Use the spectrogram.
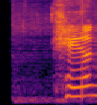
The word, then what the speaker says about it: can: teacher in a school she says the word can a bit faster and the vowel sound changes from a like in apple to the schah uh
